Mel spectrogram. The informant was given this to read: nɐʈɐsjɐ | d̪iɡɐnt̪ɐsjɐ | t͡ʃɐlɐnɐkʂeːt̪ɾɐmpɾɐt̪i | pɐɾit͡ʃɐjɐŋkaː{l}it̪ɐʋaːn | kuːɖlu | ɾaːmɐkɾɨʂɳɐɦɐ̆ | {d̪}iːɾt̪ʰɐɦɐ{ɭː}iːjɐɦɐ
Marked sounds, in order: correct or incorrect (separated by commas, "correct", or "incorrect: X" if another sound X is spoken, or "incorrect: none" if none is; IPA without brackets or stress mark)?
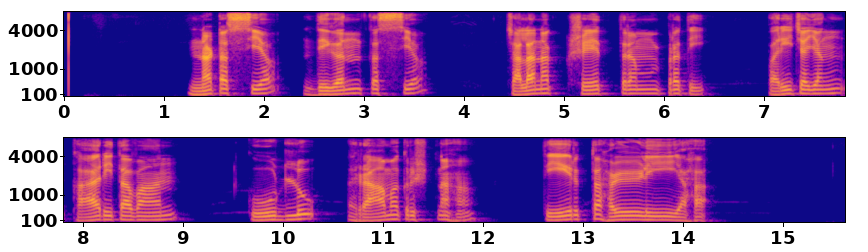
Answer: incorrect: ɾ, incorrect: t̪, correct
